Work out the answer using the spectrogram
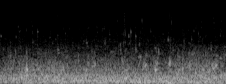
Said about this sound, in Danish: og det er jo lyden af floden.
